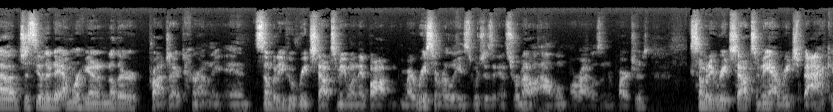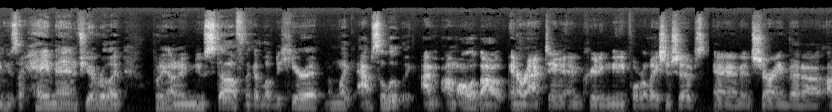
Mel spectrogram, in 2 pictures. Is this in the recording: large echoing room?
no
